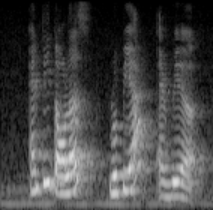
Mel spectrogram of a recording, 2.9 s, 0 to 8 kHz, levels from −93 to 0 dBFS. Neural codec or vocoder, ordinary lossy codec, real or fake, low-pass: none; none; real; none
